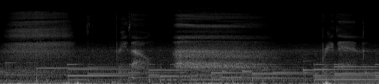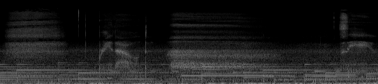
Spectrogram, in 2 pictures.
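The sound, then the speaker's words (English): Slow, deep breaths in and out, guided as a relaxation exercise. Several long, airy breath sounds rise and fall at an unhurried pace over soft, steady background music. “Take some deep breaths. Go in and out. Breathe in.”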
